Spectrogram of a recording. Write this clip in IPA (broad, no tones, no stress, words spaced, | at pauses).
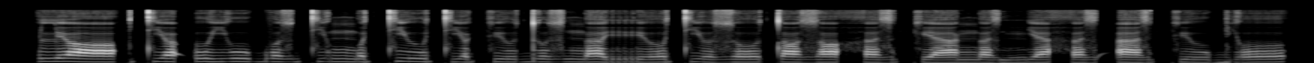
lʲɒ | tʲɒ ʔujuboz tʲuŋʷɐ tʲu tʲɒkʲu duzŋɐ rʲotʲo zotɒ zɒhɐzkʲa ŋɐznʲahɐzʔaz kʲubjo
